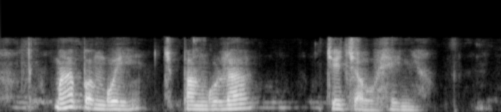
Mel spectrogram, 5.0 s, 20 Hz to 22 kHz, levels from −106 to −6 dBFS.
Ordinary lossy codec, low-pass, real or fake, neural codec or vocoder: AAC, 32 kbps; 5.4 kHz; fake; codec, 16 kHz, 4.8 kbps, FACodec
